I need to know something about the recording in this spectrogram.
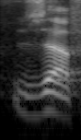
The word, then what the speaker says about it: Zuph: And when they came to the land of Zuph or Zuuf, I don't know the best way to say that. Uh Don, how would you say that? Zuph, okay. So, I said it right.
